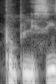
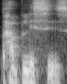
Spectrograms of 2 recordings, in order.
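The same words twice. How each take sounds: First: The name is said in a French way. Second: The name is said in an anglicized way. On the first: This is how the company itself says it. "they pronounce it Publicis. It's a French advertising agency" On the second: This is how the staff locally say it. "We call it Publicis"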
